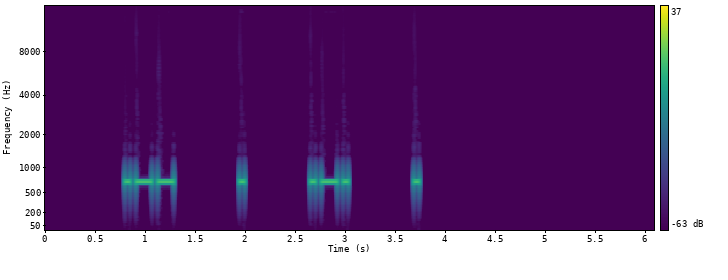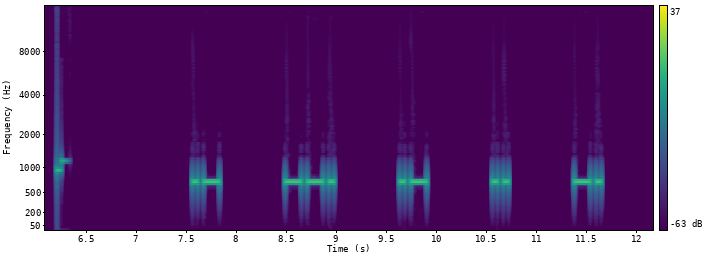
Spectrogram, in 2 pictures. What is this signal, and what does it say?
Morse code, heard as a keyed tone, about 22 wpm, spaced as for 10 wpm, 700 Hz. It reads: WERE AGAIN
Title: 4x Character Spacing - Top 200 Words - 22wpm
